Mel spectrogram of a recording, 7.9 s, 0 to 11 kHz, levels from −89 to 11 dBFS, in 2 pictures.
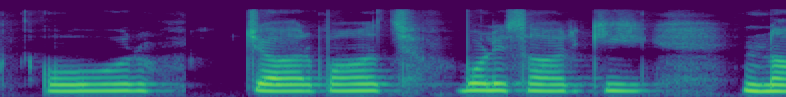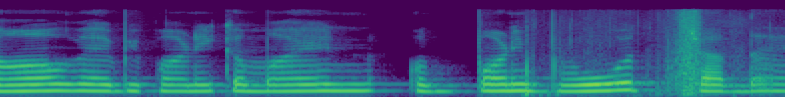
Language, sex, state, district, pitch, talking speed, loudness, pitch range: Marwari, female, Rajasthan, Nagaur, 220 Hz, 120 wpm, -17 LUFS, 215-225 Hz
